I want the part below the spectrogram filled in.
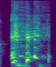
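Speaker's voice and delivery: short high giggle; a quick laugh up high. Real, not acted. Laughing at Shapiro's calm reply.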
